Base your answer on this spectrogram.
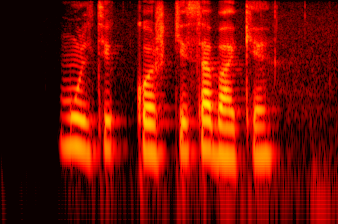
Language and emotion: Russian, positive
